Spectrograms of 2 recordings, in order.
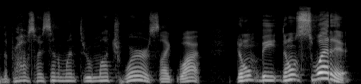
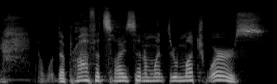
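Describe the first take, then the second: First: Relaxed reassurance. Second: Calm, unbothered. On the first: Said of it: "not bothered in the least". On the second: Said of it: "He was totally cool". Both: Retold or imitated.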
